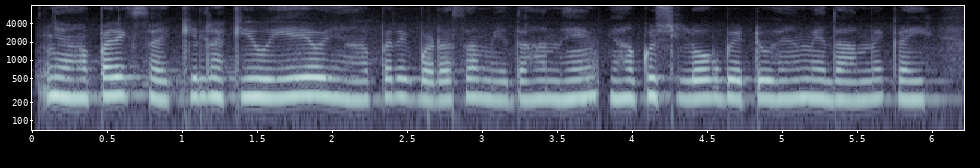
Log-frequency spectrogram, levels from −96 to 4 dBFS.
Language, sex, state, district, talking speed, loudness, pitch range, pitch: Hindi, female, Uttar Pradesh, Ghazipur, 230 wpm, -23 LUFS, 230-250 Hz, 240 Hz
